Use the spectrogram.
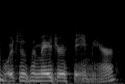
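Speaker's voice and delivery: usual speaking voice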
